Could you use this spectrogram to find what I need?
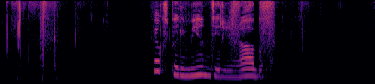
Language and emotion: Russian, sad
